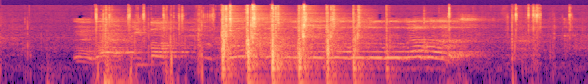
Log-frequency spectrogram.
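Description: Toys clatter and knock as a hand handles them.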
